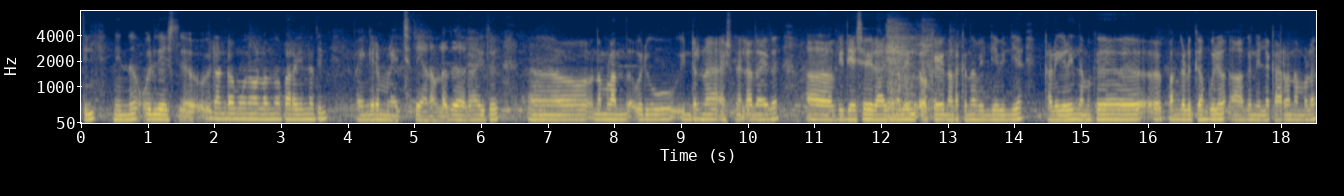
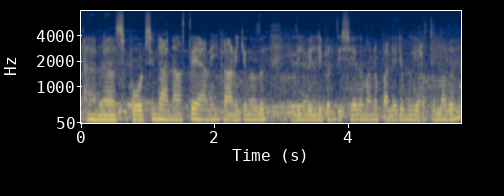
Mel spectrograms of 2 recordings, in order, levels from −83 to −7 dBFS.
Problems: background sounds at intervals, background conversations at intervals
